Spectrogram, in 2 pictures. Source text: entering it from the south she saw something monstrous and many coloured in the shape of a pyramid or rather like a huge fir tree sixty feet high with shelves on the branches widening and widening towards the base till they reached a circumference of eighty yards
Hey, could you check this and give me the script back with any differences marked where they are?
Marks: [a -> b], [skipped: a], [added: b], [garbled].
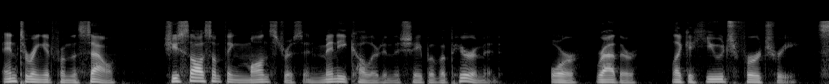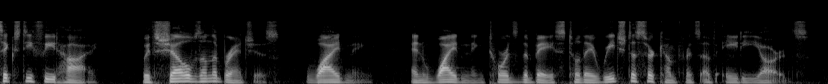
entering it from the south she saw something monstrous and many coloured in the shape of a pyramid or rather like a huge fir tree sixty feet high with shelves on the branches widening and widening towards the base till they reached a circumference of eighty yards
